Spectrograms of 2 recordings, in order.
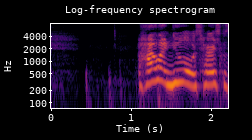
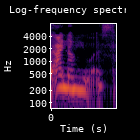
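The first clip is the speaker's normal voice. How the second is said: whisper; 3 semitones lower, 6 dB quieter than usual. Real, not acted. Private certainty about her ex.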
